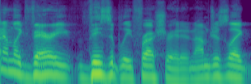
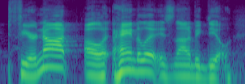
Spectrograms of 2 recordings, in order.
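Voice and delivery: usual speaking voice

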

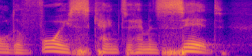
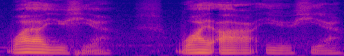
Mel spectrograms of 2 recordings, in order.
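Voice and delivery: soft, low, repeated question; hushed questioning with pauses; still small voice; 3 semitones lower, 8 dB quieter than usual. Acted. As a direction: put it gently to each listener, dropping away on the names.

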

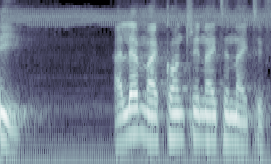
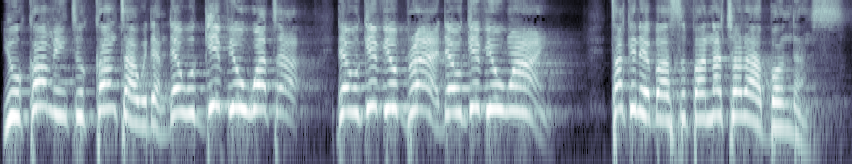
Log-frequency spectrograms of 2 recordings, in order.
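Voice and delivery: higher, loud preaching cadence; 10 semitones higher, 7 dB louder than usual. Acted. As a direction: preach it out to the congregation. Preacher at full force.

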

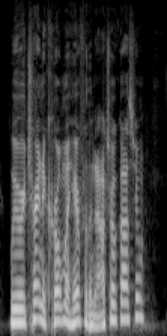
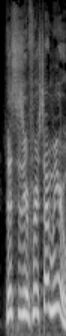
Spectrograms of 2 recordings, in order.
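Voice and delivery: usual speaking voice

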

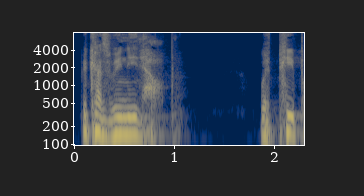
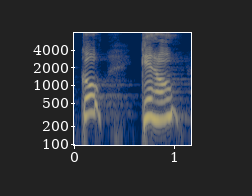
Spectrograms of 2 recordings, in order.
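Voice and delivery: higher-pitched retold shooing; mild command to a pesky dog; 9 semitones higher than usual. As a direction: tell the little dog off, not yet yelling. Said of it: "nips at her".

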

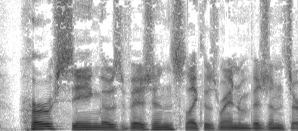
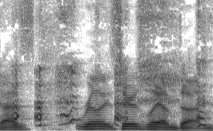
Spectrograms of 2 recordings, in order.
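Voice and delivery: laughing mock quit; 3 semitones higher than usual. Joining the joke, mock quitting.

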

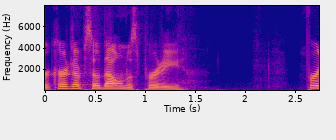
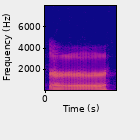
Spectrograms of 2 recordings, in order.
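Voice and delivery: growl; 8 semitones lower, 8 dB quieter than usual. Retold or imitated. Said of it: "growls, like".

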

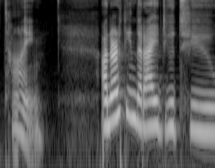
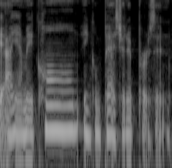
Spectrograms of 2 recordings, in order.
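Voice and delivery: the mantra again, much softer; softer repeat; 8 dB quieter than usual. Shown as a demonstration. Repeating her morning mantra to herself, much softer. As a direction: let it sink in, murmured to herself. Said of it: "I say".

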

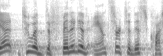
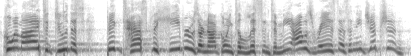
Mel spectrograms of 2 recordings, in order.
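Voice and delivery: high, pleading run of objections; self-doubting protest; 6 semitones higher than usual. Acted. Moses objecting to God's big task, self-doubting protest. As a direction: pile up excuses in a higher voice. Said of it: "Moses then responds to God by asking".

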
